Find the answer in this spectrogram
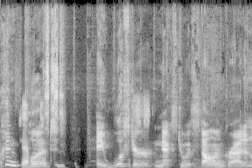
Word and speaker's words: Worcester: Okay, Worcester. thank you for pronouncing it correctly.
